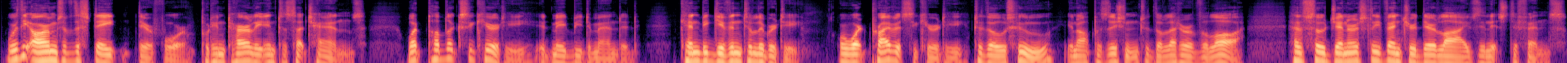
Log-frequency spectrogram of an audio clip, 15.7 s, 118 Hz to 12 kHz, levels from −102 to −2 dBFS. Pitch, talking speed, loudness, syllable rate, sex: 110 Hz, 185 wpm, -21 LUFS, 6.2 syllables/s, male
